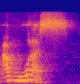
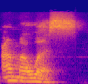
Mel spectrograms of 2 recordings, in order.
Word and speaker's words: Amwas: Nah, ya, dan ini wabah ini dikenal oleh para sejarawan disebut dengan wabah Amwas atau sebagian membacanya Amawas.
